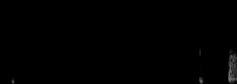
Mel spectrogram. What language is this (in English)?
Uzbek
